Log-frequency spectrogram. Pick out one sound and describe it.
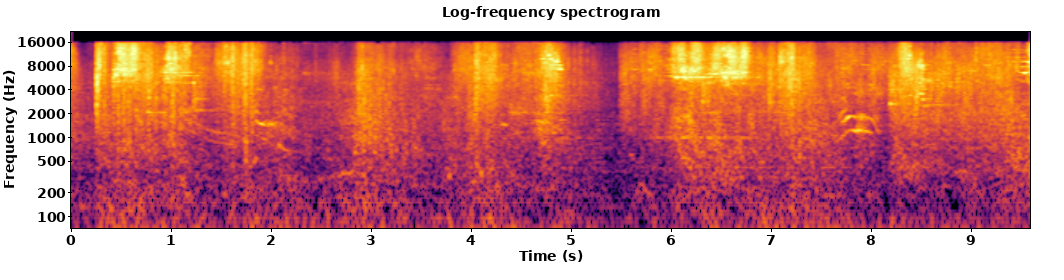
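Magic blasts crackle and boom in a hectic fight.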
